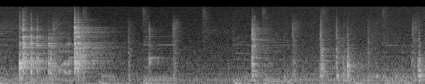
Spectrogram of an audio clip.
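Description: Upbeat background music, with a few sharp plastic clicks and knocks, the loudest in the first second, as a KitchenAid stand mixer's clear pouring shield is fitted onto the steel mixing bowl.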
